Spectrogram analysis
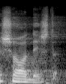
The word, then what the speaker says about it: স্বদেশ: এই যে ব ফলার উচ্চারণ কিন্তু হয়নি, তাহলে স্বদেশ। দন্তস্য তালব্যস্য মধ্যন্যস্য যেটাই থাক তালব্যস্য হবে, এবং তারপরে দেশ, স্বদেশ। এখন তুমি যদি শেষে তালব্যস্যর নিচে যদি হসন্ত না দাও তাহলে সেটা উচ্চারণ কি হবে স্বদেশও। কি উচ্চারণ হবে স্বদেশও।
